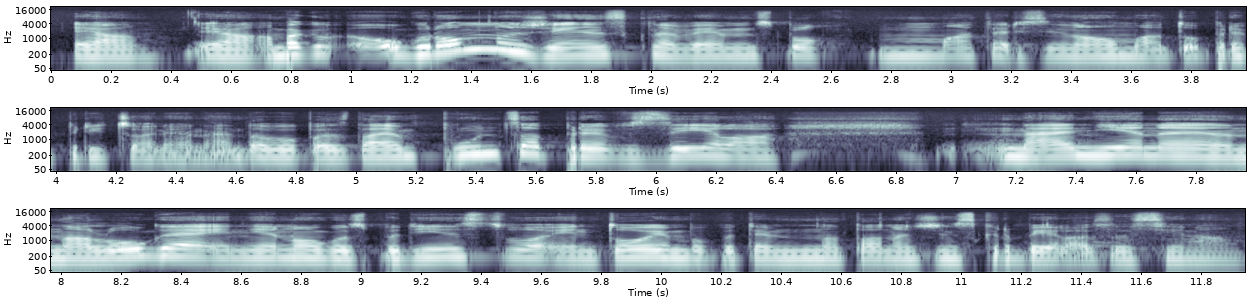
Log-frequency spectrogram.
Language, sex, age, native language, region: Slovenian, female, 18-29, Slovenian, Drava region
